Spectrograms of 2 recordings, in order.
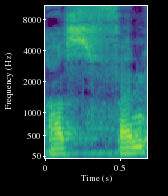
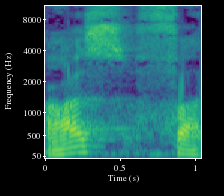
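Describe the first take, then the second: First: The word ends with an n sound. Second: The word ends with a long vowel. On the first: The reciter continues without stopping. "തൻവീനായിട്ട് തന്നെ ഓതിപ്പോവുകയും ചെയ്യും" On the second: The reciter stops at the end of the verse. "അവിടെ നിർത്തിയതുകൊണ്ട് ആസ് ഫ"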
